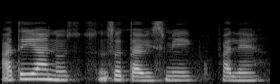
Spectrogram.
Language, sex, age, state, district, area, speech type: Goan Konkani, female, 18-30, Goa, Ponda, rural, spontaneous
